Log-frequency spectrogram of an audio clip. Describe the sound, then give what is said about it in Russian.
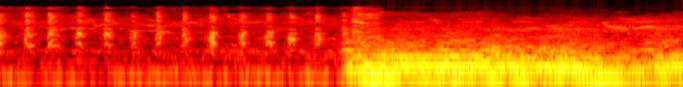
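A hen clucks in a quick, steady series of about ten short clucks as it walks away, then the sound shifts abruptly into a dense, continuous noisy wash with a low hum. “Но курица ничего не обещала. Кудахтая, она пошла своей дорогой.”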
